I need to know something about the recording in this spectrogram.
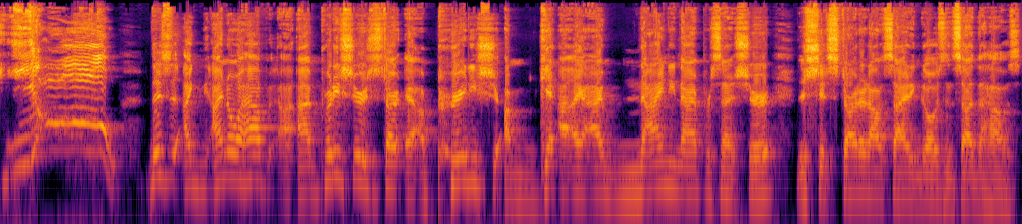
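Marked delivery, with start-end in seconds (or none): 0.0-1.2 high-pitched yelling. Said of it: "You need to stop yelling".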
